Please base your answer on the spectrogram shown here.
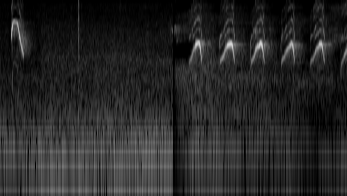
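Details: One sharp downslurred note, a quiet gap with soft low rumble, then a run of loud arched chirps about three a second from a prinia (prenjak lumut or lancur), played for training cage birds.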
